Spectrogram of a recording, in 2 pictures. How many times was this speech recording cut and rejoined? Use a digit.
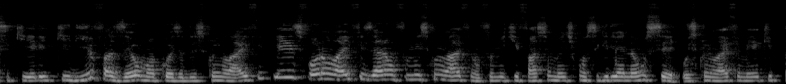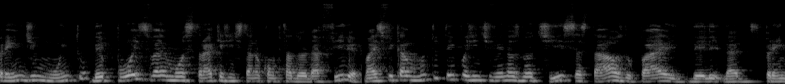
2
